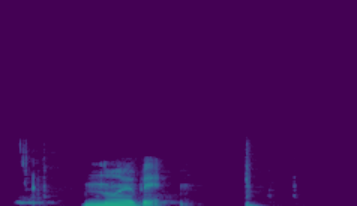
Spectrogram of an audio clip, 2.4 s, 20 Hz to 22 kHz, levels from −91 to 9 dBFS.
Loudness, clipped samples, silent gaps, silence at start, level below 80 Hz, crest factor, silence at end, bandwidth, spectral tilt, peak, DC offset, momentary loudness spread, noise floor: -39 LUFS; under 0.1%; none; 0.1 s; -76 dBFS; 20 dB; 0.65 s; 7 kHz; -6.5 dB/octave; -24 dBFS; under 0.1%; 23 LU; -81 dBFS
